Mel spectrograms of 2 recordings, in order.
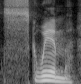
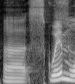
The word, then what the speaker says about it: Sequim: S-E-Q-U-I-M? You are not. – How do you say it? – A lot of people mistake it for Sequim, but it is pronounced Squim. Squim, Washington is out Squim on the Washington.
